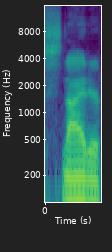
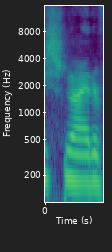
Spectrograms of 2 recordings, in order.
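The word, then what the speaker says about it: Snyder: And I I know I said his name wrong. Don't care. Um, I said Schneider. You did say I don't care. It's all right. Um, but definitely Snider fans.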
